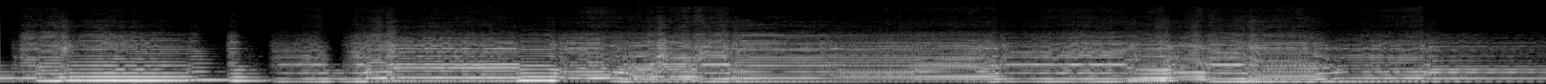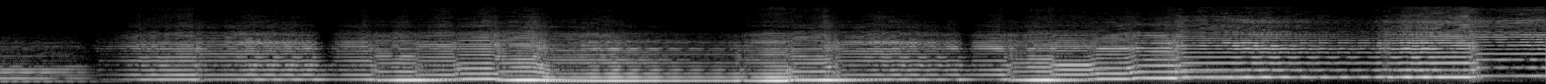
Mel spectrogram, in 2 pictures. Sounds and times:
Cello: 0.0s - 30.9s
Double bass: 0.0s - 30.9s
String section: 0.0s - 30.9s.

